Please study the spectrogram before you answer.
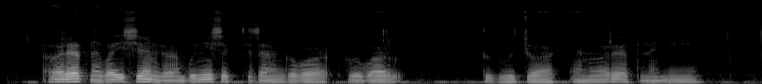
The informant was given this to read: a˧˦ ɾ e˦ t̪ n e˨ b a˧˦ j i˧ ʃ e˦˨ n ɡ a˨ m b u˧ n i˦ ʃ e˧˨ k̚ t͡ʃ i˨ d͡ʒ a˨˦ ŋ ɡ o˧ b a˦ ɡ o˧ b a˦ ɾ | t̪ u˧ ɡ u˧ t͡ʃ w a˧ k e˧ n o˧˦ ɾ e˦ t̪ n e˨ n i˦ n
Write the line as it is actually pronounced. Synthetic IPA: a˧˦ ɾ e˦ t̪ n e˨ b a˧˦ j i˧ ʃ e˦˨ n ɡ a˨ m b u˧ n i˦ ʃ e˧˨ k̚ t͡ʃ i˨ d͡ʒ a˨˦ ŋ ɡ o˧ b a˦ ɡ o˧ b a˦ ɾ | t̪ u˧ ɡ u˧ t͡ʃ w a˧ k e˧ n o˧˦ ɾ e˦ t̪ n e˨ n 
